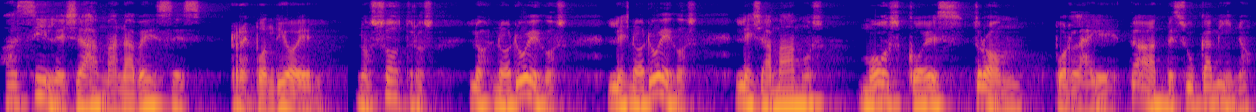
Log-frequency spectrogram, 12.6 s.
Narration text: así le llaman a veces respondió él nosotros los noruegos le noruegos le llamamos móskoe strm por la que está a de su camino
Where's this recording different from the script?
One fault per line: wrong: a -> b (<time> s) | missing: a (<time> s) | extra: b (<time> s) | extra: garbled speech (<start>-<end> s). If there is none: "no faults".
no faults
